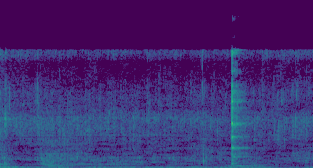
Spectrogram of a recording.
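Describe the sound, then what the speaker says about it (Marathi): Soft paneer soaked in yogurt for restaurant-style shahi paneer, stirred into masala: a faint, low sizzle and quiet scraping with one brief utensil clink near the end, no talk. "आता हे सगळे पनीर मी मसाल्यात टाकून घेते"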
